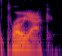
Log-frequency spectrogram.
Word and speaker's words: Projekt: it by the way yeah it's project because they're polished okay that is is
